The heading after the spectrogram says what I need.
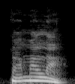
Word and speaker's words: Kamala: You gotta put the accent in it, buddy. Okay, buddy? Kamala.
